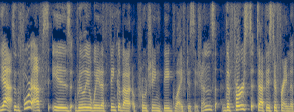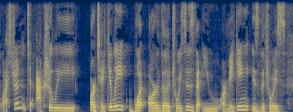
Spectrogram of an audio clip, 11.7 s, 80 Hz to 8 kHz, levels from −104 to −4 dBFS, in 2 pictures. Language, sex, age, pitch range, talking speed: English, female, 30-49, 180-235 Hz, 195 wpm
